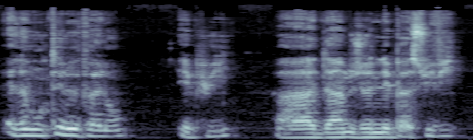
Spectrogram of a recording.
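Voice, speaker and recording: A man's voice: fairly high pitch, brisk, mellow, breathy edge, voice pushed up. A man voicing a scheming working-class man in an audiobook, speaking in a guarded, mysterious way. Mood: sly guarded. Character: scheming sly male fellow worker.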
